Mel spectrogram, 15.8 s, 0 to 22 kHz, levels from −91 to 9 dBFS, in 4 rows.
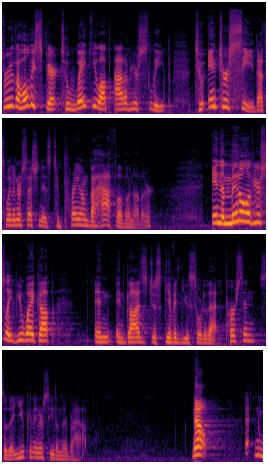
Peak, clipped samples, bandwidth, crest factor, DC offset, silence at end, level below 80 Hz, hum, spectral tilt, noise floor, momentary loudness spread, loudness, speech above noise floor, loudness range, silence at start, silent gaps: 0 dBFS; under 0.1%; 13.5 kHz; 24 dB; under 0.1%; 0 s; -64 dBFS; none; -6.5 dB/octave; -67 dBFS; 19 LU; -23 LUFS; 44 dB; 12 LU; 0 s; none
